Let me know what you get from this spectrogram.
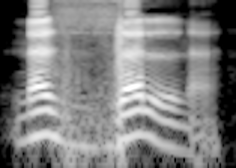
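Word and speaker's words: نزلنا: thi'i kemudian nazzalna nazzalna suara Zai harus keluarkan dari ee yaitu Sisi lidahnya di antara Gigi atas dan Gigi bawah maka dia di tengah-tengah kemudian mengalir suara di dalamnya yaitu sifat saofirnya safir mengalirnya desisan nazza nazza ditekan karena dia Za tasdid nazzalna kemudian ada Na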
